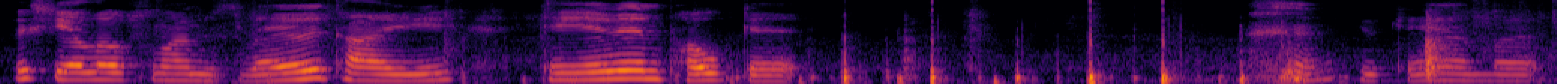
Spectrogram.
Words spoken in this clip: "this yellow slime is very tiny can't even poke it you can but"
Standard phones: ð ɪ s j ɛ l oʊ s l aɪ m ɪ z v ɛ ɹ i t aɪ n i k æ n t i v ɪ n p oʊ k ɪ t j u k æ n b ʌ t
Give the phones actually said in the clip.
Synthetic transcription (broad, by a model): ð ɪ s j ɛ l oʊ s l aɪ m ɪ z v ɛ ɹ i t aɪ i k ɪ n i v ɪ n p oʊ k ɪ t j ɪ k æ n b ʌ t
